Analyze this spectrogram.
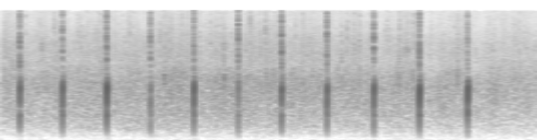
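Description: A church audience claps in unison to welcome viewers watching online: eleven sharp, evenly spaced claps in a steady quick rhythm, fairly faint against a quiet background.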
